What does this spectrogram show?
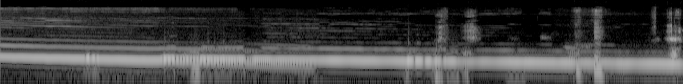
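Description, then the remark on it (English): People on the radio show Native Roots Radio howl like wolves, one long steady howl slowly sliding downward in pitch over several seconds, loud, with other voices briefly joining in short yelps and howls. “That was the best howl.”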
